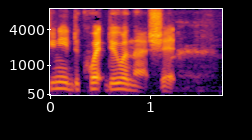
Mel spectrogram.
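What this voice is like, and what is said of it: Stern scolding mom voice. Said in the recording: “I'm going to give you the mom voice.”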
